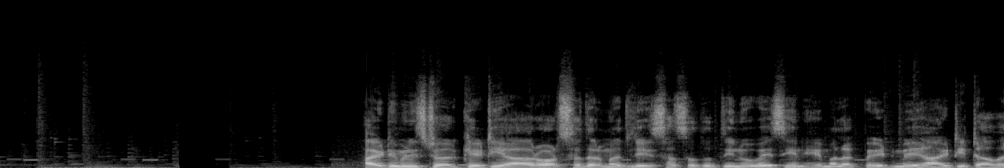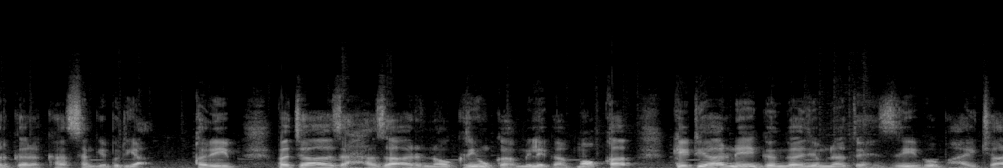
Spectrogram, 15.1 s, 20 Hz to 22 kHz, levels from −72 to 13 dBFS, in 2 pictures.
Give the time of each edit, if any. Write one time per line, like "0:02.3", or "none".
0:01.1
